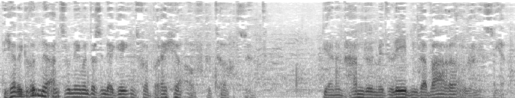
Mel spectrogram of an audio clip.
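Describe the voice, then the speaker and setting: A man acting in a German radio crime drama as a courteous, measured older businessman with a crooked past, calmly persuasive. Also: on the low side, faint music behind, lightly acted. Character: suave ageing provincial magnate, ex-crook turned capitalist, calmly persuasive.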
